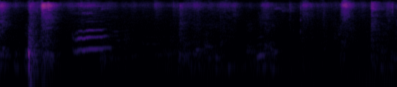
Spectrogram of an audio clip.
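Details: Kitten, one of two being raised to adulthood, gives a single short, high meow that rises and then falls, about one second in. A sharp click comes just before it, and quiet rustling and faint thumps follow.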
